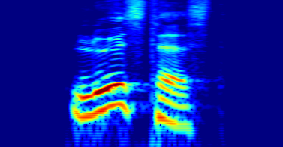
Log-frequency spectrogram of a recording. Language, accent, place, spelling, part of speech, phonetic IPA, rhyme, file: German, Germany, Berlin, löstest, verb, [ˈløːstəst], -øːstəst, De-löstest.ogg
- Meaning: inflection of lösen: 1. second-person singular preterite 2. second-person singular subjunctive II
